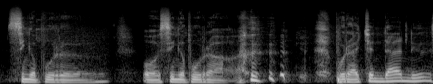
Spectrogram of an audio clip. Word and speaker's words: Pura: Pura Cendana, so it's Pura, the right pronunciation.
